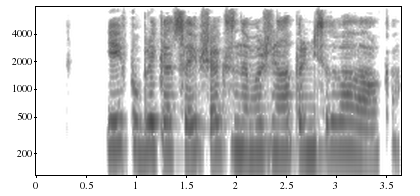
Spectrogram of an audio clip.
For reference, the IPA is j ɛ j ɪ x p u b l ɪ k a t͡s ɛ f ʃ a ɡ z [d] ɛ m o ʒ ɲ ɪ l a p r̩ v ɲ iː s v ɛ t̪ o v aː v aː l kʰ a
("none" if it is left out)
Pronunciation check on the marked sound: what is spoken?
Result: n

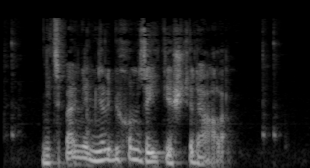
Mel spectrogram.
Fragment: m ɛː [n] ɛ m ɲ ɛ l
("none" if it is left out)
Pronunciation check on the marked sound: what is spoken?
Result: ɲ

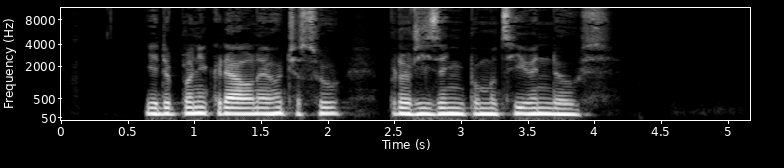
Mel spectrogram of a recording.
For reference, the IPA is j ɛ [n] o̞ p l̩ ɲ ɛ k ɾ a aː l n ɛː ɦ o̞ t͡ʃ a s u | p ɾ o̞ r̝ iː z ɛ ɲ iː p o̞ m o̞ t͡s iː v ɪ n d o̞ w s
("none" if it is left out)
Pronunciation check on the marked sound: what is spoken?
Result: d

